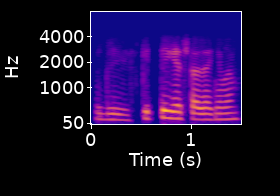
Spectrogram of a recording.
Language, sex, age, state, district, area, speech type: Hindi, male, 18-30, Madhya Pradesh, Bhopal, rural, conversation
